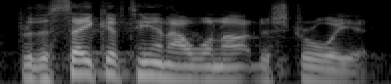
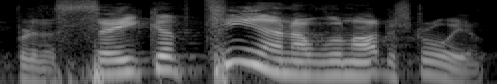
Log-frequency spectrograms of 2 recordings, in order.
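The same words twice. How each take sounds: First: It is read plainly, with a neutral tone. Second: It is said with an impatient, exasperated tone.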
